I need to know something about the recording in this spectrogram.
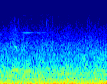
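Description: Outdoor ambience of a busy waterfront walkway: a steady low rumble with faint voices of passers-by in the background.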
